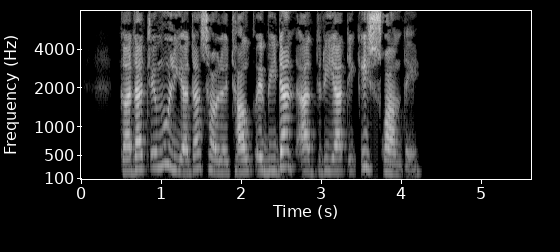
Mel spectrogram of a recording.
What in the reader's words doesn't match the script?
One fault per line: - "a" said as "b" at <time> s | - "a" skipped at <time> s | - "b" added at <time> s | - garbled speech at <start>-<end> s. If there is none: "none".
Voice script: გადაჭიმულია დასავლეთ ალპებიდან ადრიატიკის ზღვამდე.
none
